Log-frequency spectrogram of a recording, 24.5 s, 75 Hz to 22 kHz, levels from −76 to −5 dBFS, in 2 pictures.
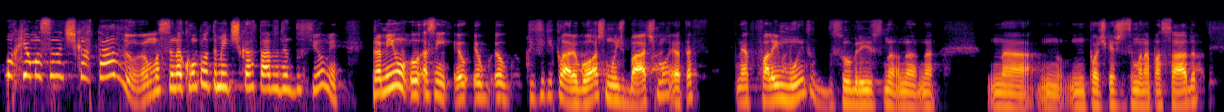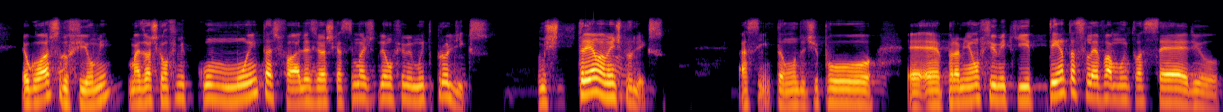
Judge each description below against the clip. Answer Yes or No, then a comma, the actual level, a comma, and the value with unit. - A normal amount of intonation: No, wide, 7.0 semitones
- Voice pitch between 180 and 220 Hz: No, medium, 145 Hz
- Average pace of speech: No, fast, 215 wpm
